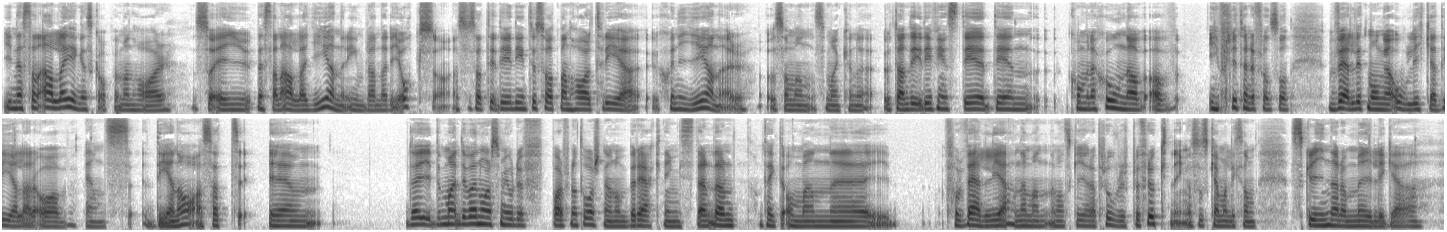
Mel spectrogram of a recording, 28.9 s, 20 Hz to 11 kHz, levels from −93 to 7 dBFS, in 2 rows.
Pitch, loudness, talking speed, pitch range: 170 Hz, -20 LUFS, 185 wpm, 150-195 Hz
